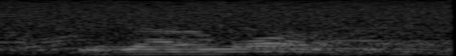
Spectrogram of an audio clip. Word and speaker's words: Yagottawanta: It's spelled YAGOTTAWANTA. Did you write that down? What's that say? – You gotta wanna. – You gotta wanna. Isn't that an Indian word?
